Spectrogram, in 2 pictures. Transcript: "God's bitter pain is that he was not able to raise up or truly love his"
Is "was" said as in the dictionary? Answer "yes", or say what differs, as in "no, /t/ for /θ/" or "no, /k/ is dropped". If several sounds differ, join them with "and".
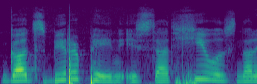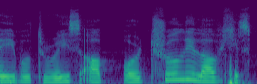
yes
